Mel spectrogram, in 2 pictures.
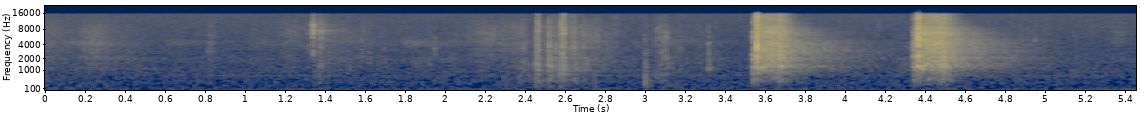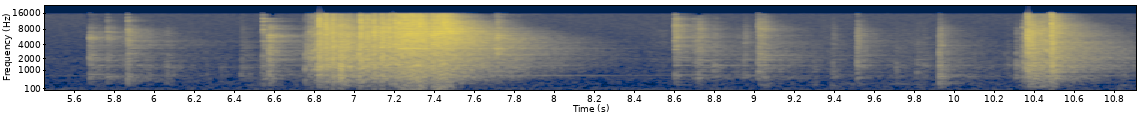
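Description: Clatter and scraping from handling a mower chute blocker and its mounting hardware, the loudest being a rough scrape of about a second partway through. Near the end a ratchet wrench starts clicking in quick strokes as the nuts are snugged down.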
